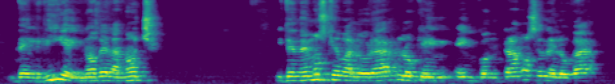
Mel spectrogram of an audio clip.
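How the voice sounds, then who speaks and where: A man preaching a sermon as pastor, emphatic and full of rhetorical questions. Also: fairly high pitch. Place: church sanctuary. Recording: roomy church echo.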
